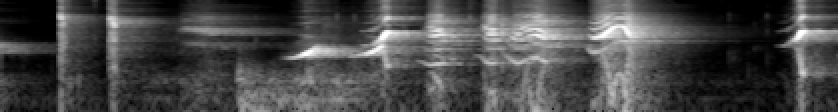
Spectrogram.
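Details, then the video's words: Pet talking parrot producing a run of squeaky speech-like syllables and sharp whistled notes with rising pitch sweeps, separated by short pauses. "Best Parrot Of Talking Parrot Family"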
